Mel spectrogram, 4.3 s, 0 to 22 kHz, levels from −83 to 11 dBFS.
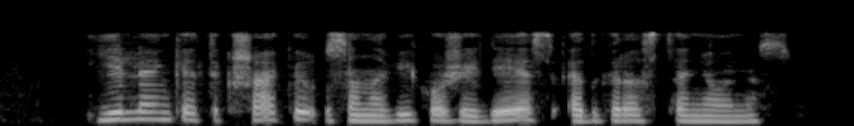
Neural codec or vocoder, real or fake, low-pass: none; real; 7.2 kHz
